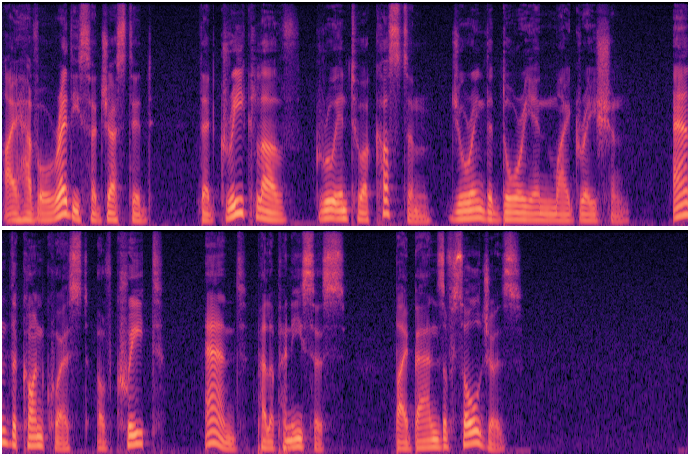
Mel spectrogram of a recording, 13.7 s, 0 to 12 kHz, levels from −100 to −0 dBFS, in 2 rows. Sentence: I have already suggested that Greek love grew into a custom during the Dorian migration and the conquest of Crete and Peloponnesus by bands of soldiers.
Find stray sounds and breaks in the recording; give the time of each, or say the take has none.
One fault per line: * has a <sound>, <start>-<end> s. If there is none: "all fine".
all fine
